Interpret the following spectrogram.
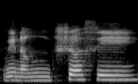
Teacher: ಅಥ ಚೇತ್ ತ್ವಮಹಂಕಾರಾತ್ ನ ಶ್ರೋಷ್ಯಸಿ ವಿನಂಕ್ಷಸಿ. ವಿನಂಗ್ ಕ ಇರೋದ್ರಿಂದ ಅಲ್ಲಿ ಕ ವರ್ಗದ ಅನುನಾಸಿಕ ಬರುತ್ತೆ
